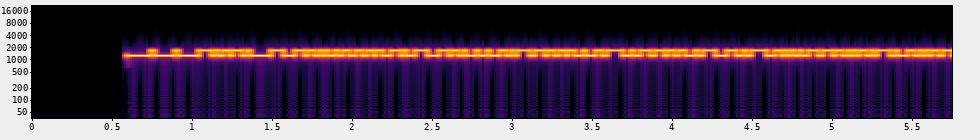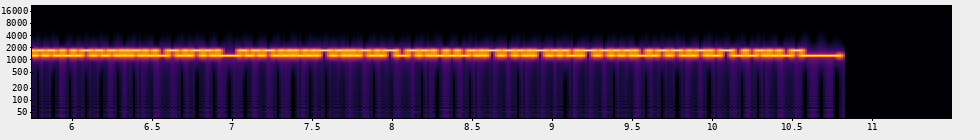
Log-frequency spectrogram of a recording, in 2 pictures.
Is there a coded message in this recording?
Yes: RTTY (50 baud, 450 Hz shift) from 0.6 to 10.8 s, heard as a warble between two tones, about 1500 Hz centre. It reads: O FILHO QUE LUTA CONTRA SEUS PAIS, INFERNO QUE ELE GANHOU.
